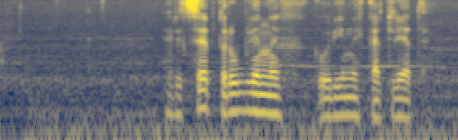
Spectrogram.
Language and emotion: Russian, neutral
